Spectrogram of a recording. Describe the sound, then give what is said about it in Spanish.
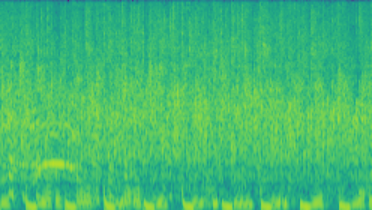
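Sustained, loud applause from an audience welcoming an arriving guest, a steady wash of clapping with no break, over a rhythmic, thumping musical beat underneath. “Se ha hecho la norma de que se aplaudía hasta que llegaba.”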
